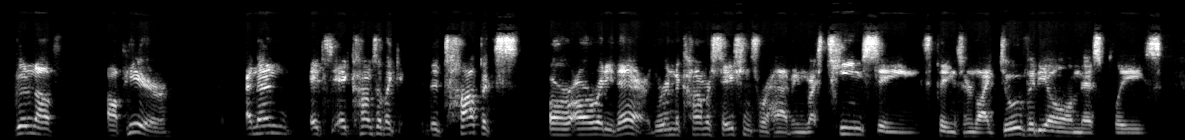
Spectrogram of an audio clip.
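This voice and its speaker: Animated in tone, a man with a fairly high voice moves at a moderate pace through very wide pitch swings while his loudness stays very even. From US Northeast (Philadelphia, Southwest Philly). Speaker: design agency founder. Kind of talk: interview.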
